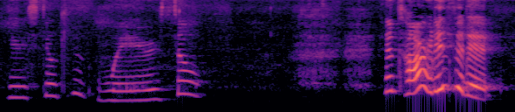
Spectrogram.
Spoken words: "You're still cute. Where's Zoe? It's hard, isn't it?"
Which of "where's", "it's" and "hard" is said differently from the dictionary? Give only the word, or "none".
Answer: none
